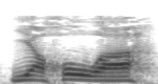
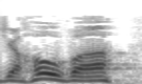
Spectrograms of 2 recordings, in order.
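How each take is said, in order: First: The name begins with a Y sound. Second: The name begins with a J sound. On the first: "something that is more or less Yehovah" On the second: "if you don't know how to pronounce a J, becomes Jehovah"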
